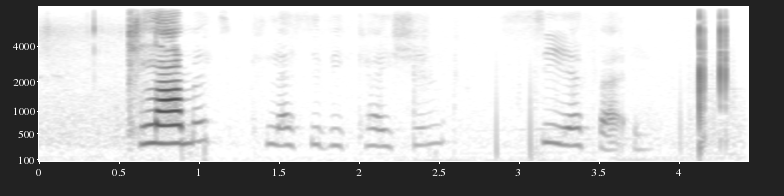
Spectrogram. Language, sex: English, female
